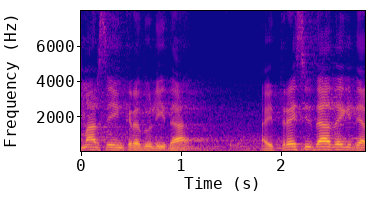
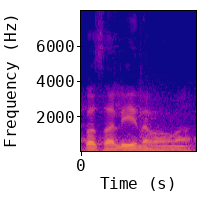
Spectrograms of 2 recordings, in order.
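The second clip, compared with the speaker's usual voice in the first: much softer and lower, tender and soothing; tender endearment; 8 semitones lower, 7 dB quieter than usual. Retold or imitated. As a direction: coo it gently, like calming a child. Pastor comforts crying young woman. (dulce y tierno, mucho más suave y grave)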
